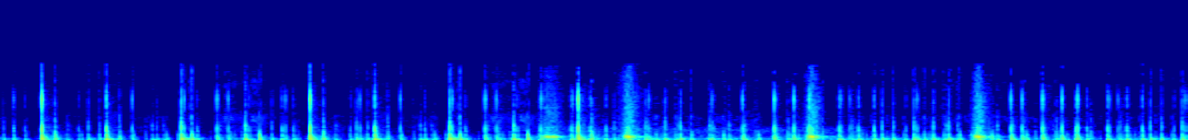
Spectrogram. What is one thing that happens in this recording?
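Quick light footsteps tap on a hard floor.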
